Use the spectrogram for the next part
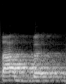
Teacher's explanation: Huruf ba qalqalah tapi jangan sampai suaranya terputus.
